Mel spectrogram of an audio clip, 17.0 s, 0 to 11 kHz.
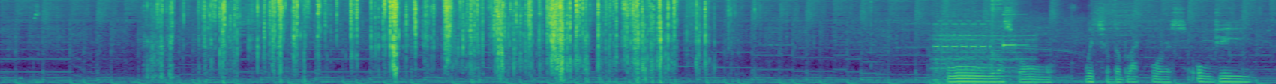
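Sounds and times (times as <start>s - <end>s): foil wrapper tearing and crinkling: 1.9s - 9.9s.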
